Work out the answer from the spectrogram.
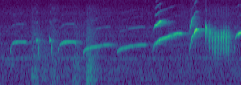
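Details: Young red male canary, about six months old, singing softly: several gently rising whistled slurs, then brighter upward-sweeping notes and a short buzzy burst.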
